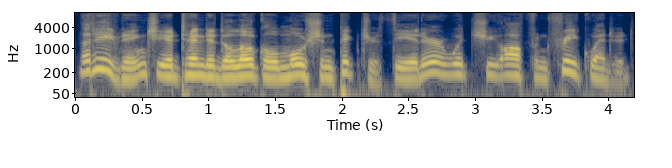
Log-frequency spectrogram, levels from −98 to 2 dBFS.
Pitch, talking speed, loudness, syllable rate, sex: 160 Hz, 185 wpm, -18 LUFS, 6.1 syllables/s, male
